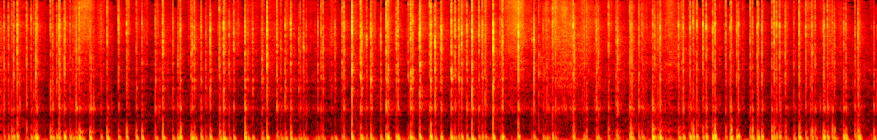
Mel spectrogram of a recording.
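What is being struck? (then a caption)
Large plastic water bottle. A large, clear, empty-looking PET plastic water bottle is tapped and scratched with fingertips and nails. The result is a rapid, steady stream of short, dull, hollow taps with a deep low thump, mixed with faint crackly scratching. Each tap dies away almost instantly.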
